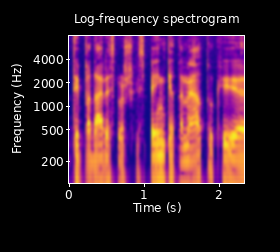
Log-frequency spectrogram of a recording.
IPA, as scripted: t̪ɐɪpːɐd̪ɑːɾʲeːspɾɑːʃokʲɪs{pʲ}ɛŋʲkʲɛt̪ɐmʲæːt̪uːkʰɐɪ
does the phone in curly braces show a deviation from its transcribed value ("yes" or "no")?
no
